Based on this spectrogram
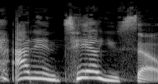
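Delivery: ordinary delivery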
